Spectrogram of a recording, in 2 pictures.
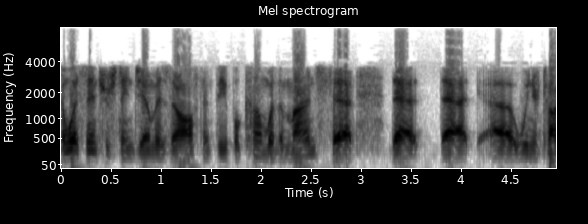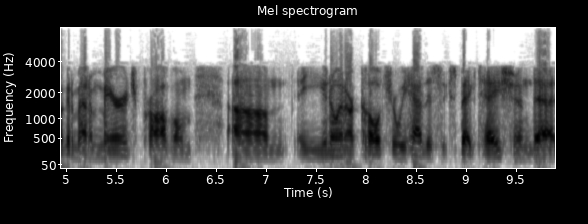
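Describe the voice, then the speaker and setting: In a Southern US accent, the speaker talks at a moderate pace with fairly even intonation and a bright, sharp tone, the sound dry and close with no echo. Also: man, very deep, low pitch for a man. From US South. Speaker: author and former pastor, marriage counselor. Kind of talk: radio interview. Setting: talk radio show. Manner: halting, many repetitions.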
